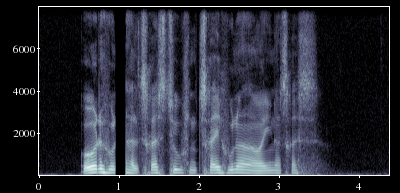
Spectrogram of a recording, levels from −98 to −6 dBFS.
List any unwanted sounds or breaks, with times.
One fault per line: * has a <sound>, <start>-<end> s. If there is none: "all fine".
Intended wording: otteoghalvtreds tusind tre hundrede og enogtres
* has a dropout, 0.9-1.1 s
